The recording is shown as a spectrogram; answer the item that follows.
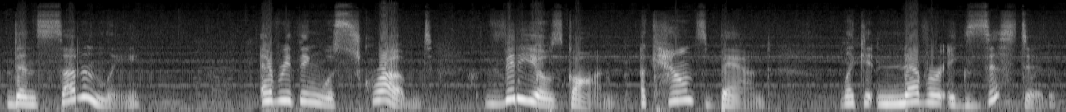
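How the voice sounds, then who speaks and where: A woman playing an earnest, fearful conspiracy-believing radio caller with an American accent, halting and insistent. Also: fairly high pitch, very animated, darkish tone, soft background music, full character voice, rough recording. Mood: convinced, ominous. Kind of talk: dramatised radio call-in testimony.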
